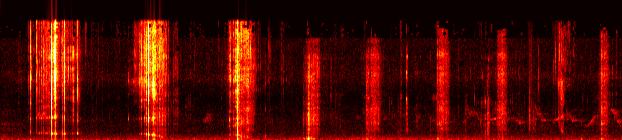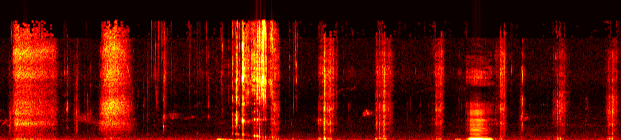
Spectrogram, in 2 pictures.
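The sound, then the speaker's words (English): Loud crunching of a raw carrot with hummus being bitten and chewed, with a dozen or so sharp, brittle snaps at an irregular pace and softer mouth sounds between them. “I got this carrot and hummus. Hold on, let's take a bite.”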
